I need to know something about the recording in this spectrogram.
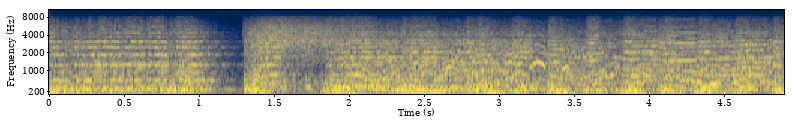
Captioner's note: laughter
